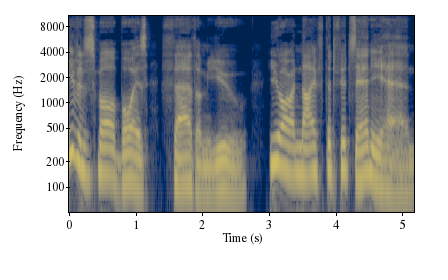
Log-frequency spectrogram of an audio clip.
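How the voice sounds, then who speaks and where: A man's put-on character voice, hissing at a fairly slow pace, medium in pitch with very wide pitch swings, in a very clean recording against a silent background. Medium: read story. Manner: hissing, insinuating.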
